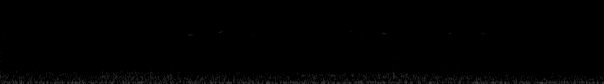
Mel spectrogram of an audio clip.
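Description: Faint songbird singing: a steady run of short high notes, each sliding down in pitch, about three a second, over near silence.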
